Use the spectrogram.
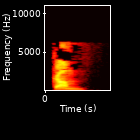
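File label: "gum" British; Flora and fauna, agriculture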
